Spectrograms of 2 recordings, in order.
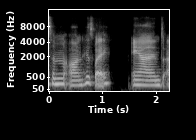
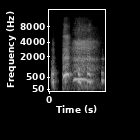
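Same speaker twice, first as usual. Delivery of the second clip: high laugh; 11 semitones higher, 4 dB quieter than usual. Real, not acted. Laughing at her own story.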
